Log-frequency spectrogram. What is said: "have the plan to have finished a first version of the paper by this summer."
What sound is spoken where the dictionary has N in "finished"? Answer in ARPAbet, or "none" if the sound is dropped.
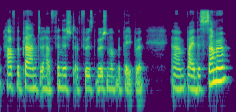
N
